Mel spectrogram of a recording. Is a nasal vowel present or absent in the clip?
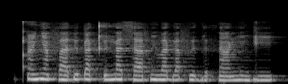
present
